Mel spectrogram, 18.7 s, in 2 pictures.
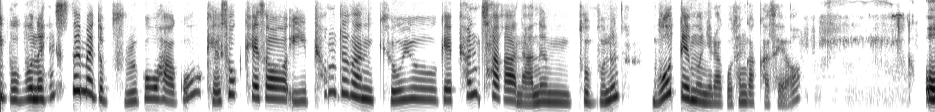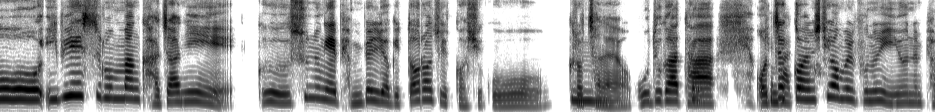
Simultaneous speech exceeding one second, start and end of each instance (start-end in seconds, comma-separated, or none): none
